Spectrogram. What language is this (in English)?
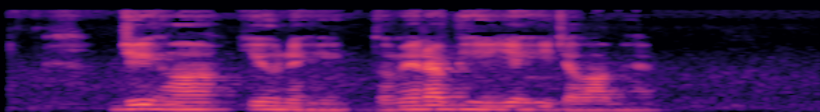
Urdu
